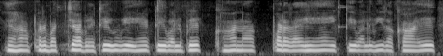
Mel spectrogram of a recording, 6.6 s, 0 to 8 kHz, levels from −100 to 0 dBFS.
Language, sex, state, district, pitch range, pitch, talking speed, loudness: Hindi, female, Chhattisgarh, Bilaspur, 210-225 Hz, 220 Hz, 155 wpm, -25 LUFS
